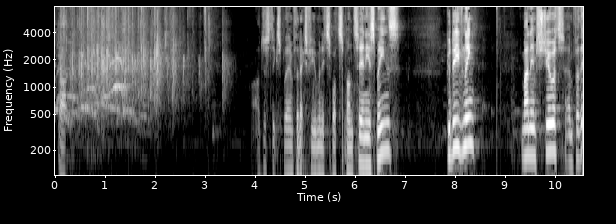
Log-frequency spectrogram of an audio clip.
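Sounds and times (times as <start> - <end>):
audience applause: 0.0 - 3.6
speech: 0.1 - 0.4, 4.1 - 7.0, 7.8 - 8.5, 9.3 - 10.5.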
